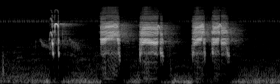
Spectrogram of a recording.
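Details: A black francolin gives its grating call: a brief clipped note, then a pair of loud scratchy bursts, a short pause, and another rasping pair, all high-pitched and harsh.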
